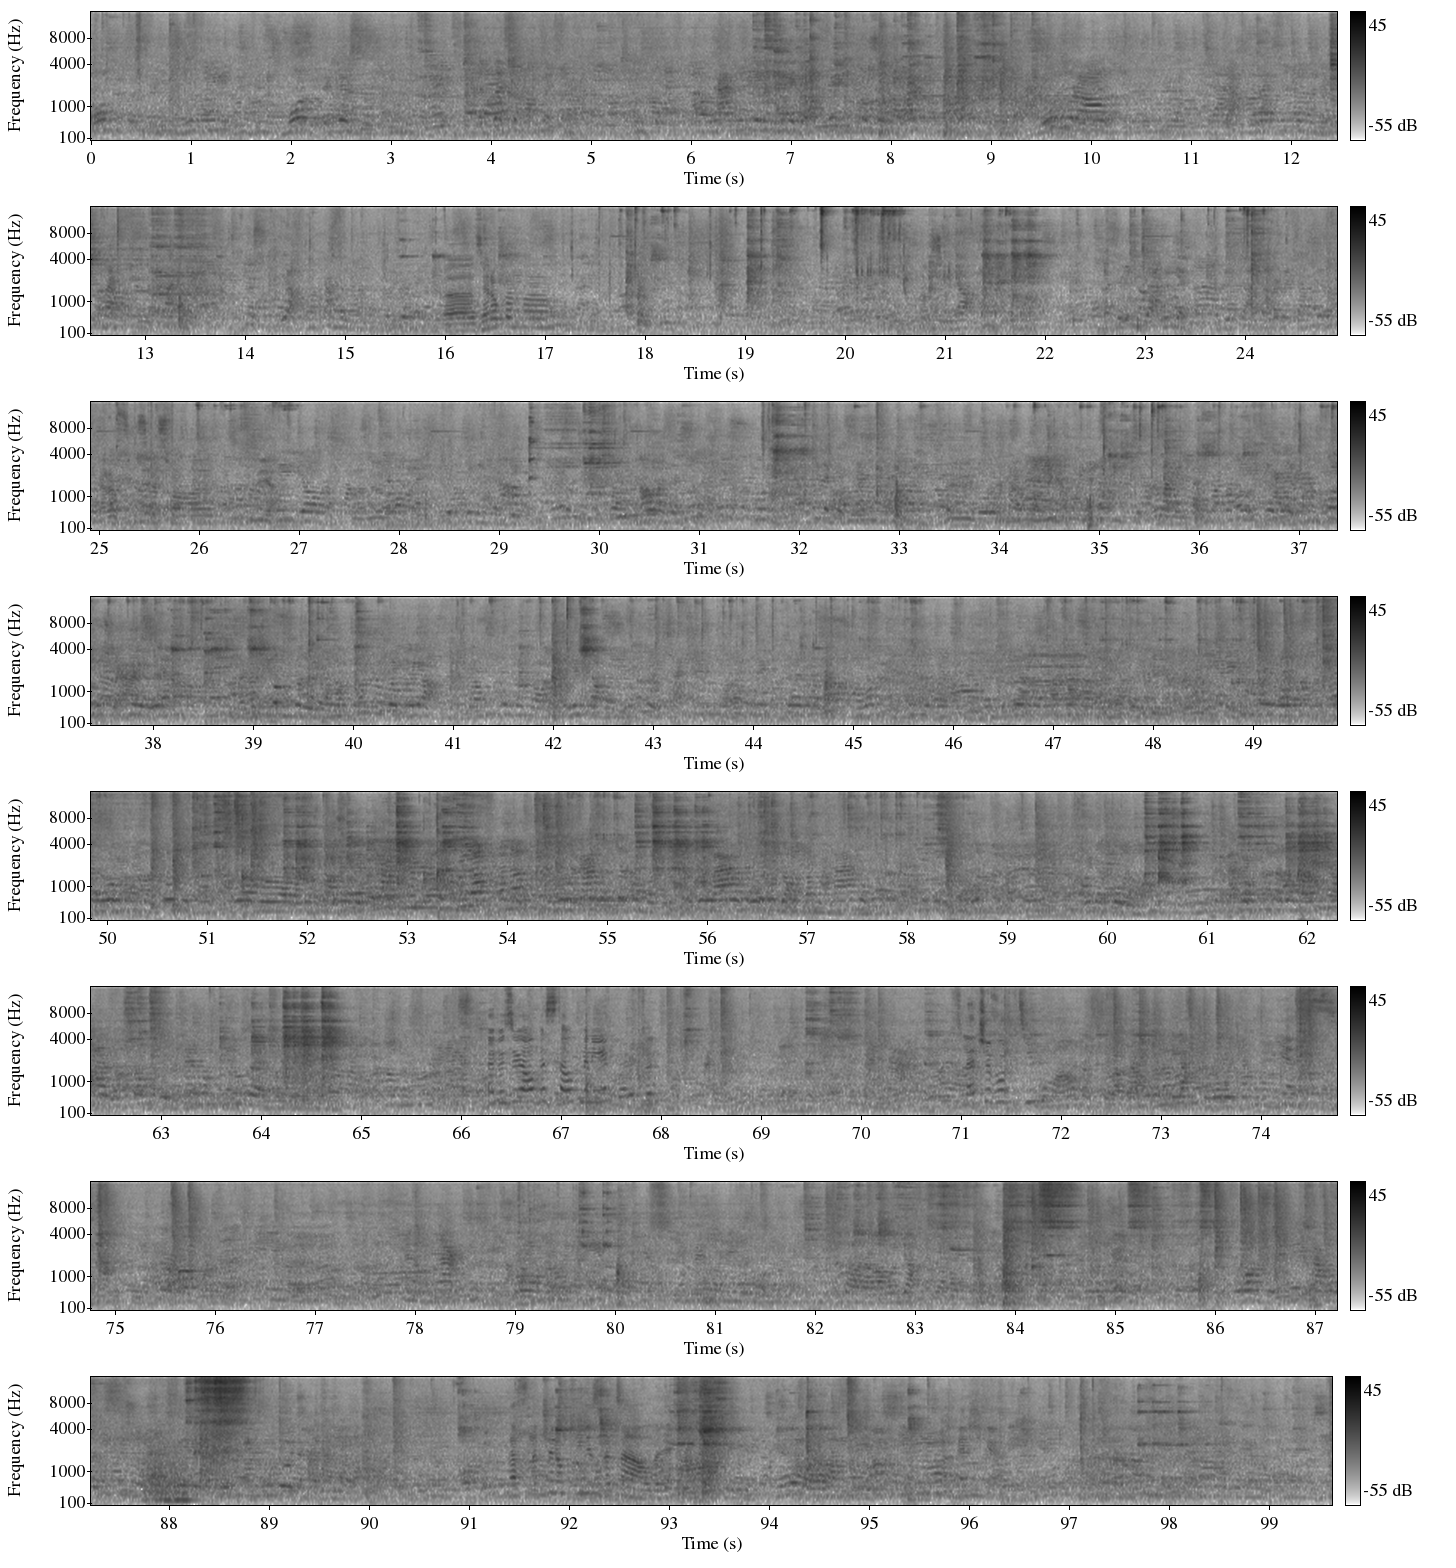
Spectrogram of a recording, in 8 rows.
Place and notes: {"title": "Aalst, België - Into the bar", "date": "2019-02-23 11:30:00", "description": "Into the Café Safir. A busy atmosphere, with many elderly people having a good time at lunchtime.", "latitude": "50.94", "longitude": "4.04", "altitude": "14", "timezone": "GMT+1"}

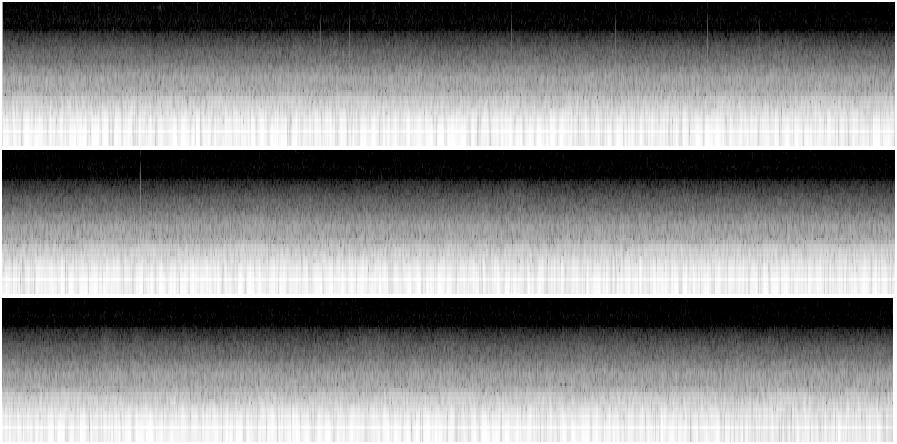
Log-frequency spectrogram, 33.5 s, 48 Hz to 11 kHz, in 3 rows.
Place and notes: {"title": "Vilnius, Lithuania, factory wall", "date": "2021-05-29 10:50:00", "description": "Geophone on the matallic factory wall", "latitude": "54.68", "longitude": "25.30", "altitude": "103", "timezone": "Europe/Vilnius"}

